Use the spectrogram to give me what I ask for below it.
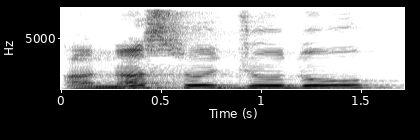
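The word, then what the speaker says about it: أنسجد: Now, we are going to put a letter alif in the beginning with a hamza and a fatha, a. And this letter in the beginning of a verb brings a question mark. So, the word becomes an asjudu.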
